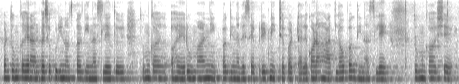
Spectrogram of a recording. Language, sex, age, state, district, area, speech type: Goan Konkani, female, 18-30, Goa, Bardez, rural, spontaneous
